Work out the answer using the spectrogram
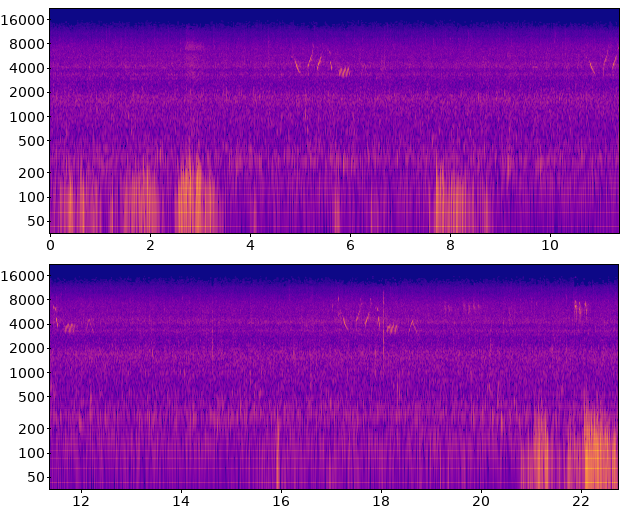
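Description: Outdoor ambience: a bird sings the same short phrase of quick chirps about every six seconds over a steady rushing hiss. A few low rumbles come and go, the loudest near the end.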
